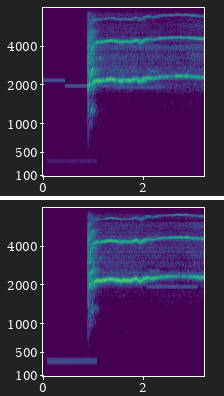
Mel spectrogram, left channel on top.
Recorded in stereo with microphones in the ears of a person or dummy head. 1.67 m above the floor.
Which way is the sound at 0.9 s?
30° left (ahead or behind).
